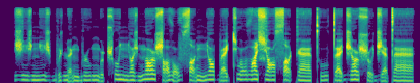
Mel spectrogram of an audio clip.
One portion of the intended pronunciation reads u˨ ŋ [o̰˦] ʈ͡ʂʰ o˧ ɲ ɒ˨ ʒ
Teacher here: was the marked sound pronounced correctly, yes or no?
no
